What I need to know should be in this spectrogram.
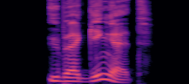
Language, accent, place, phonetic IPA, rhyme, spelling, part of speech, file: German, Germany, Berlin, [ˌyːbɐˈɡɪŋət], -ɪŋət, überginget, verb, De-überginget.ogg
- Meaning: second-person plural subjunctive I of übergehen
